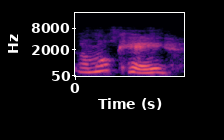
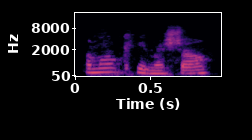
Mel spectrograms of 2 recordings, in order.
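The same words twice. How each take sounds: First: Said in the usual way. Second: Much softer, to herself; reassuring herself under her breath; softer reassurance. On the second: Real, not acted. Telling viewer Michelle she's fine, softly.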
